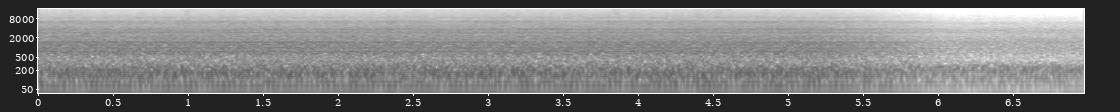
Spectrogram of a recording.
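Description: A fire engine's motor idles with a steady low hum.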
